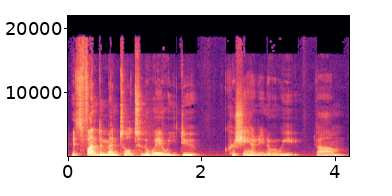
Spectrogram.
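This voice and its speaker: A man talking through church tradition in a thoughtful, explanatory way. He keeps checking in with his co-host with a quick "right?" His voice sits at an ordinary middle pitch. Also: fairly even intonation, gravelly. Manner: earnest, explanatory, asks rhetorical "right?". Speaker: podcast co-host. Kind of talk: conversational discussion on faith and church.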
